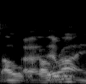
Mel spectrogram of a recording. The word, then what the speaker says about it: Araya: Bill, you mispronounced it. It's Araya. That would have been you that said That that.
